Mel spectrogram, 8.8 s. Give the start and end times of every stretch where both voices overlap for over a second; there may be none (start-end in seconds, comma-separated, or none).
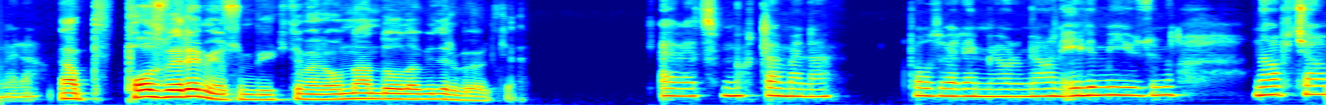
none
